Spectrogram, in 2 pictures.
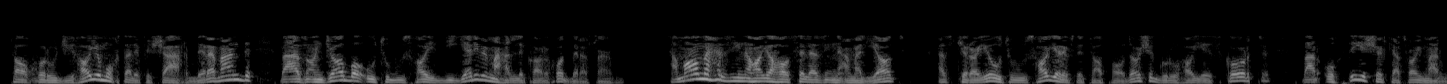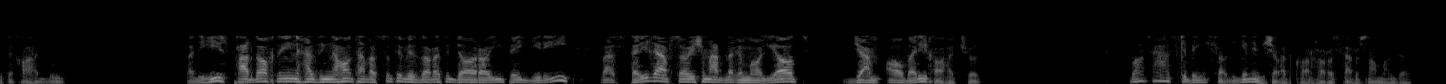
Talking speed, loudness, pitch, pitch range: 155 wpm, -38 LUFS, 105 Hz, 85-130 Hz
